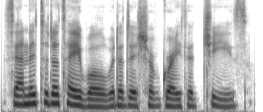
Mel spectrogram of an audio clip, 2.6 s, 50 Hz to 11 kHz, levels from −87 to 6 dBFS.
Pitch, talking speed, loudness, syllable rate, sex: 185 Hz, 250 wpm, -16 LUFS, 5.8 syllables/s, female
